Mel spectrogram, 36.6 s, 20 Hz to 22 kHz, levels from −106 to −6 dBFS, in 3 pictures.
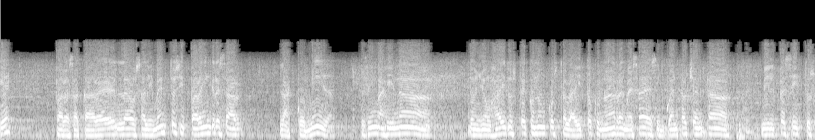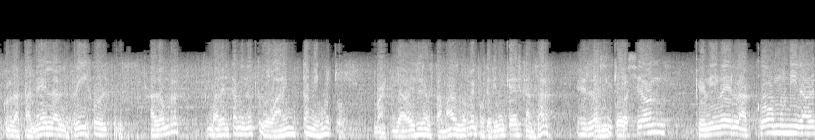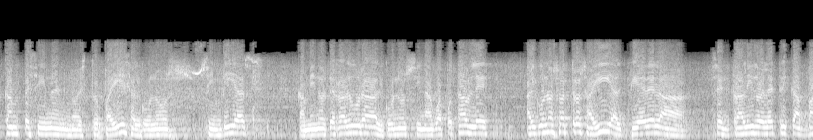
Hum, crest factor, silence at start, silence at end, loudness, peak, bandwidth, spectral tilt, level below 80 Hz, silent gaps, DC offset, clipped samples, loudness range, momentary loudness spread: none; 6 dB; 0 s; 0 s; -6 LUFS; 0 dBFS; 8 kHz; -6.5 dB/octave; -28 dBFS; none; 1%; 8%; 2 LU; 8 LU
